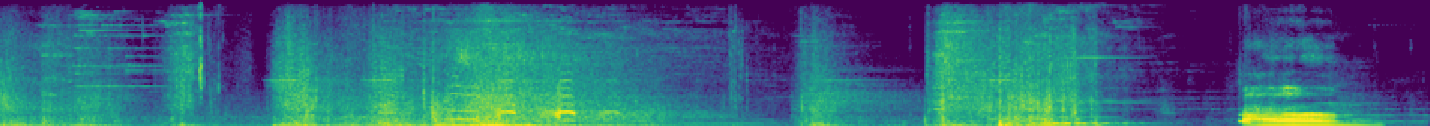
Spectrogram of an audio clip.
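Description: A short burst of goose honks, the digital sound effect for casting Gilded Goose in the MTG Arena card game, rings out near the end after a stretch of quieter whooshing game sounds.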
